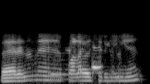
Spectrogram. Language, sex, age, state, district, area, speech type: Tamil, male, 18-30, Tamil Nadu, Erode, rural, conversation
